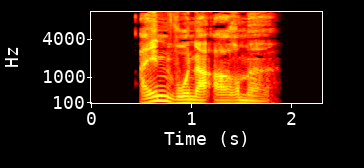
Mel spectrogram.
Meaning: inflection of einwohnerarm: 1. strong/mixed nominative/accusative feminine singular 2. strong nominative/accusative plural 3. weak nominative all-gender singular
- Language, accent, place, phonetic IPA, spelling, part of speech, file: German, Germany, Berlin, [ˈaɪ̯nvoːnɐˌʔaʁmə], einwohnerarme, adjective, De-einwohnerarme.ogg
